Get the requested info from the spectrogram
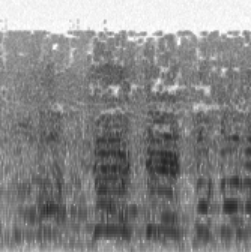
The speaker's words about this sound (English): Justice for Thomas, protesting in the streets, shouting, Muslims out now, Islam out now, and immigration, all these slogans.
